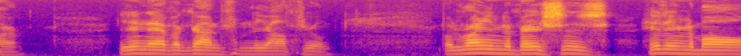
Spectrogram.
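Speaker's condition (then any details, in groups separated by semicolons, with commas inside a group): Head and neck cancer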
